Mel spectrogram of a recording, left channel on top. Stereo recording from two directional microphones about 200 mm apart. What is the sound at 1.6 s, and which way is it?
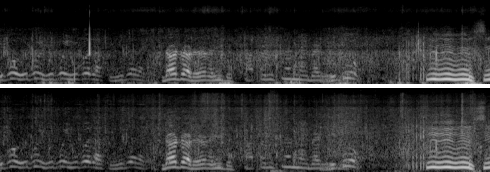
Speech, 10° right (ahead or behind).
